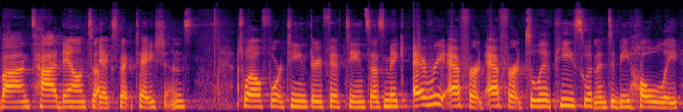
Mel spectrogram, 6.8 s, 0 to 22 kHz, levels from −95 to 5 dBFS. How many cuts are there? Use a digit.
5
